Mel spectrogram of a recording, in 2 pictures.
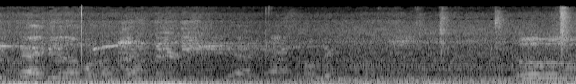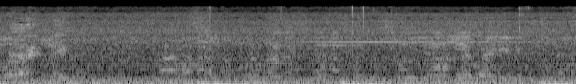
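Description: Steady low rumble inside a Vande Bharat electric train coach as it rolls slowly, with voices talking over it.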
